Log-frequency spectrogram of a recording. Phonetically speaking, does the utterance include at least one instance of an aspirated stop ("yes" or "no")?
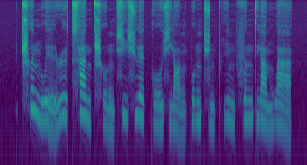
yes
